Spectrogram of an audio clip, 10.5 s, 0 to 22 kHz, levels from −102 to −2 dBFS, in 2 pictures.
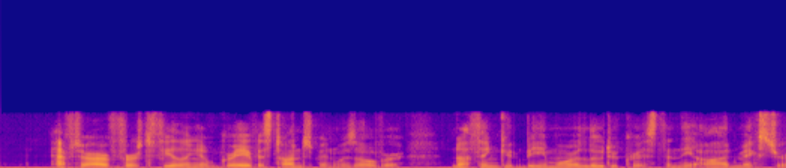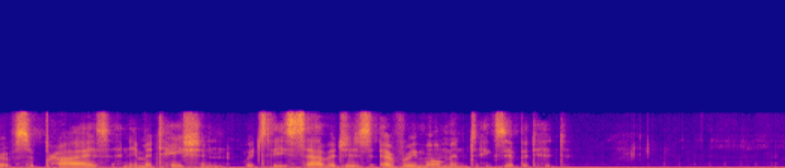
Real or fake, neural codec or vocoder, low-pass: fake; codec, 24 kHz, 3.1 kbps, DualCodec; 7.2 kHz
